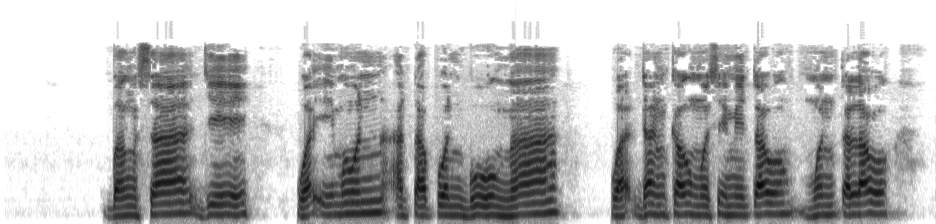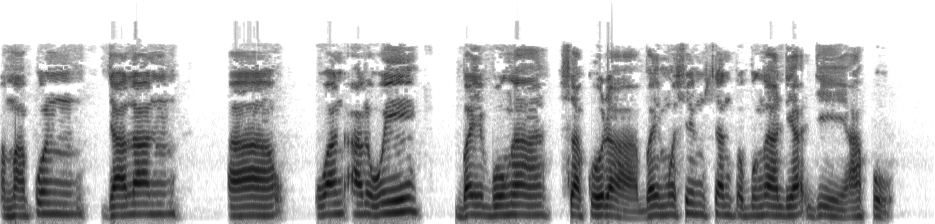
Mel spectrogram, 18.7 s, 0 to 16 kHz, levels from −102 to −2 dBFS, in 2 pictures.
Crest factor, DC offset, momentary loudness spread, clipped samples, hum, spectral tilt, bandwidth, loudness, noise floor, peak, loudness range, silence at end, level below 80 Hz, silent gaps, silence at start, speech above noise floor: 16 dB; under 0.1%; 9 LU; under 0.1%; none; -5 dB/octave; 7.8 kHz; -15 LUFS; -86 dBFS; 0 dBFS; 2 LU; 0.45 s; -60 dBFS; none; 1.05 s; 72 dB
